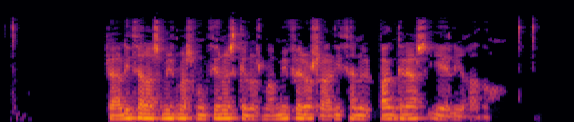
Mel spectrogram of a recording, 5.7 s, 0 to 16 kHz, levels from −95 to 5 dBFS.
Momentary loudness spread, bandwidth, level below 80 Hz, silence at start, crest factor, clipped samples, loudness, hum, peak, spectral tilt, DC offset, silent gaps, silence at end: 20 LU; 9 kHz; -60 dBFS; 0.1 s; 20 dB; under 0.1%; -24 LUFS; none; -8 dBFS; -5 dB/octave; under 0.1%; 0.34-1.04 s; 0.75 s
